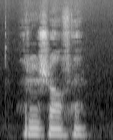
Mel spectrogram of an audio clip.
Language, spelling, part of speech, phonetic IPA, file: Polish, ryżowy, adjective, [rɨˈʒɔvɨ], LL-Q809 (pol)-ryżowy.wav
